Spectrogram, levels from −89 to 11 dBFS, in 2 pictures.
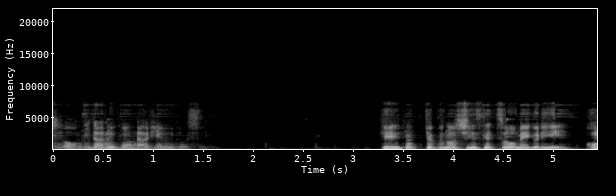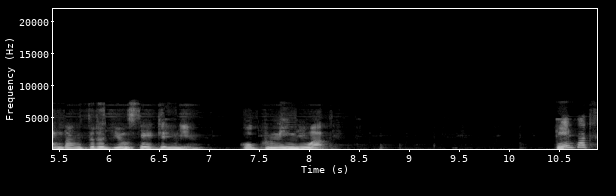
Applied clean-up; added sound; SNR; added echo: neural mask model DeepFilterNet 3.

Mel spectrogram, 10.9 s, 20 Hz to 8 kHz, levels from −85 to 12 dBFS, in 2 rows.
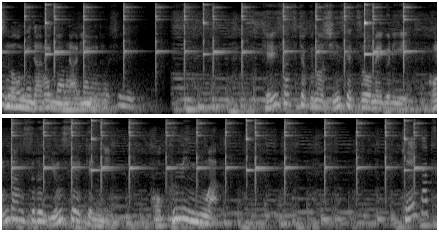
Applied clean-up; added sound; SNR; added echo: none; Glass; 3 dB; reverberation time 0.5 s.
